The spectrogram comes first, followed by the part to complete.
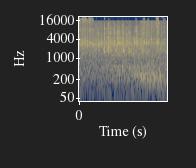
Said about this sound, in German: An der Stelle öffnet sich ein Strudel und reißt die Tiere zurück ins offene Meer.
